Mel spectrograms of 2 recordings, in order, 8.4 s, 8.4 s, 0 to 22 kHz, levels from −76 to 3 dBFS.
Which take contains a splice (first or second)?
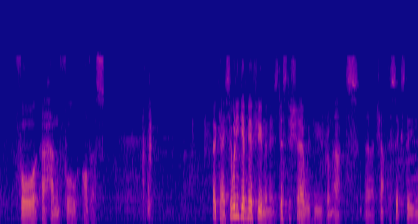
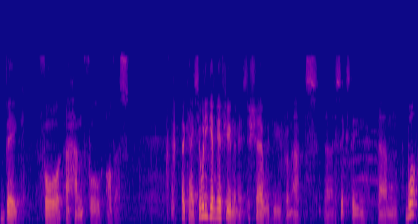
second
